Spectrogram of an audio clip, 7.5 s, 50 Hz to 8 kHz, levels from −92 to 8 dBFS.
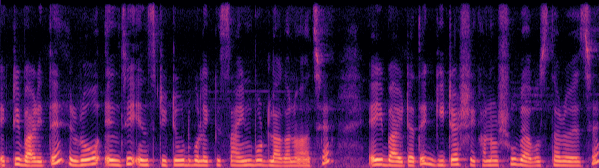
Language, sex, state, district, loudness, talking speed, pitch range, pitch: Bengali, female, West Bengal, Jalpaiguri, -16 LUFS, 150 wpm, 195-235 Hz, 210 Hz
